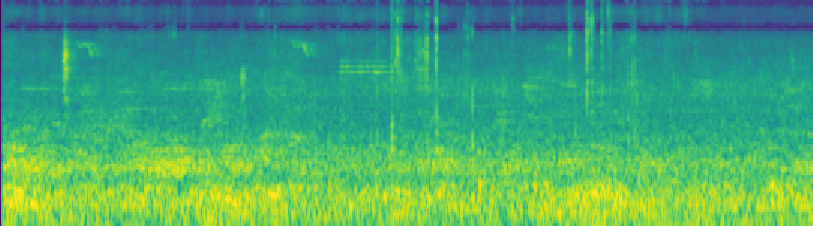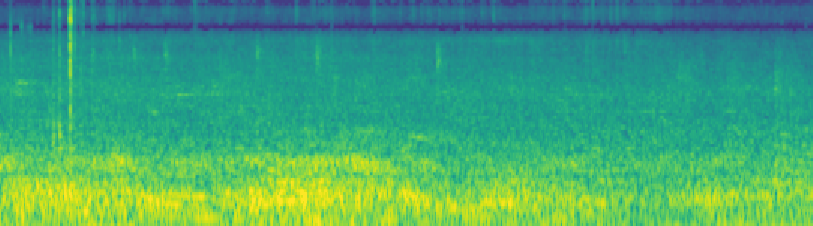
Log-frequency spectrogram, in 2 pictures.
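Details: Asian honey bees (Apis cerana), recorded close up at their hive, make a steady, low, droning hum of many wings.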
